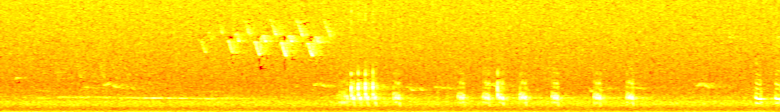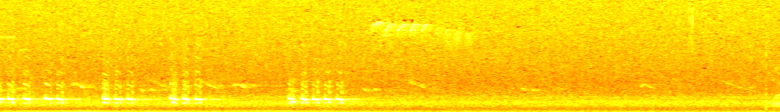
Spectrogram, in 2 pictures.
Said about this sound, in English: That's a black-billed cuckoo. One that I recorded the same summer I responded to my friend Jimmy's question. That rolling croak is coming from a drab, brown and white bird about the size of a mourning dove, but with a longer beak and tail.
